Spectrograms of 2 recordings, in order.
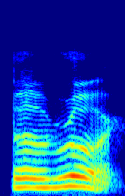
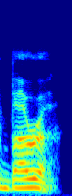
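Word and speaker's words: בר: They're both pronounced the same way, bar. You wouldn't say bara. You never say ra, by the way.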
